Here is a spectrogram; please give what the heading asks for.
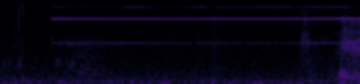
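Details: Multimeter set to buzz (continuity) mode while testing an infrared cooker/heater board, probes touched together: one steady high-pitched beep held over three seconds, tester working correctly.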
